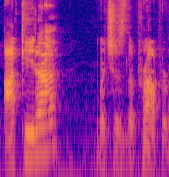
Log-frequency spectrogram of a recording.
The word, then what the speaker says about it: Akira: from uh disney fantastic uh i would say akira which is the proper pronunciation everybody um oh boy vampire hunter d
